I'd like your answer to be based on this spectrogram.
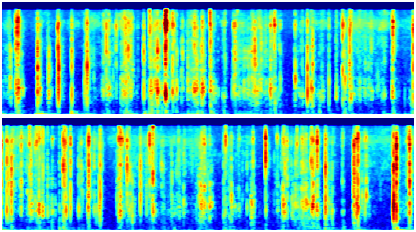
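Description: Long nails scratch and tap the glossy vinyl sides of a small green-yellow striped vinyl zippered pouch as it is held and tilted. The result is a dense, steady stream of quick, dry taps and crinkly scratching, with bright crackle over a papery midrange and no ringing after each tap.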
